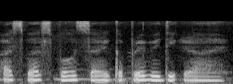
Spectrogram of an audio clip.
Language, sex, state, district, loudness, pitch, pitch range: Hindi, female, Arunachal Pradesh, Papum Pare, -14 LUFS, 195 Hz, 190-205 Hz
